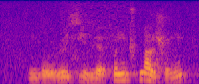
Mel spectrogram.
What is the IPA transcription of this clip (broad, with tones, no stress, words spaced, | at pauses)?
n̪jo̰˨˩ʊ̯ɻɻ̩˥˧ɕi˥˩ lɥɛ̰˨˩fə˥nʈ͡ʂʰwa˥˩ɪ̯ʂʊ˧˥ŋ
